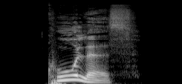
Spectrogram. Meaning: genitive singular of Kohl
- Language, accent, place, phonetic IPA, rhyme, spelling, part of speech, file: German, Germany, Berlin, [ˈkoːləs], -oːləs, Kohles, noun, De-Kohles.ogg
